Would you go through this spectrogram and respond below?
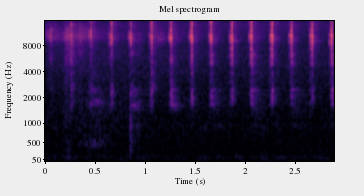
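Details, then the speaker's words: Sauter clock in working order, faint fast even ticking at a steady rate; the case muffles the sound well; movement running normally. "et si on la pose sur le tapis on entend presque plus rien donc c'est vraiment pas mal ce petit truc"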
